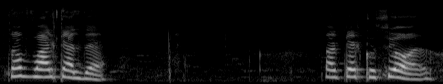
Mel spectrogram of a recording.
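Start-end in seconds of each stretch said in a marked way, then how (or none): none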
